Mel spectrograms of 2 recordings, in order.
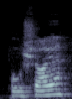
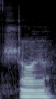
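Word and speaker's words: Shier: I've got my blueprint uh Paul Shire. Oh, that's how you say it. Shia. Shia is it?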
